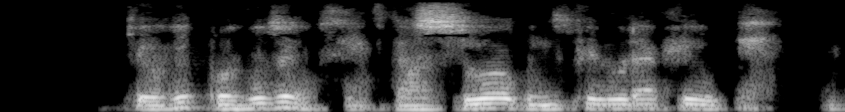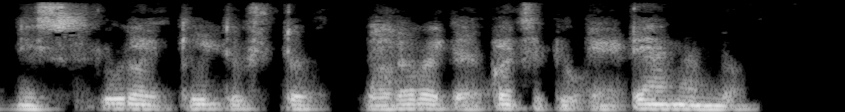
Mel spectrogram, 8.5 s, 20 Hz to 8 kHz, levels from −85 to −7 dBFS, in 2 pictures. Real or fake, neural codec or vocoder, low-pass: real; none; 7.2 kHz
